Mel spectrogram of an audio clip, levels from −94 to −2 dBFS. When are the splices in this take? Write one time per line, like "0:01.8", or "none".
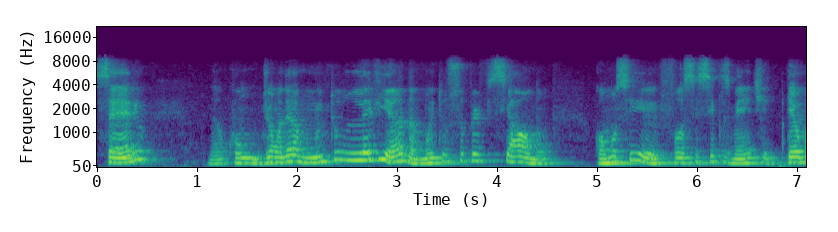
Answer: none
